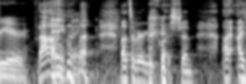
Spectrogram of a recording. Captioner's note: laughter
